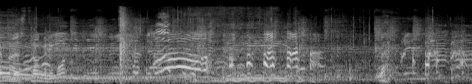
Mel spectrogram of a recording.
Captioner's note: pop; laughter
